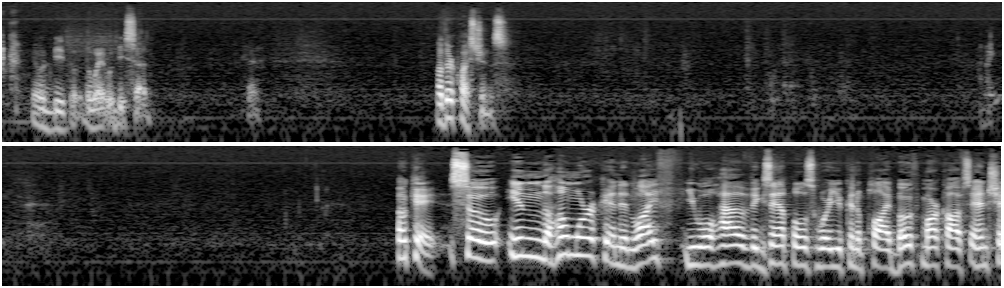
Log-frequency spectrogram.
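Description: A middle-aged man lectures into a microphone, with long pauses.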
